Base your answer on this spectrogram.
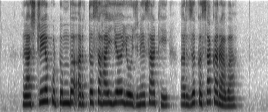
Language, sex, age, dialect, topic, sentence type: Marathi, female, 31-35, Standard Marathi, banking, question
